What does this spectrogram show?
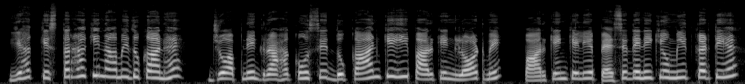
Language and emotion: Hindi, angry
